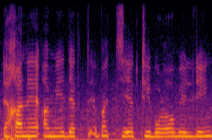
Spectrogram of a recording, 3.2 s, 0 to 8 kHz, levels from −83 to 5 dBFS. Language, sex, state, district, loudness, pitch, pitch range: Bengali, female, Assam, Hailakandi, -16 LUFS, 240 Hz, 235-245 Hz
